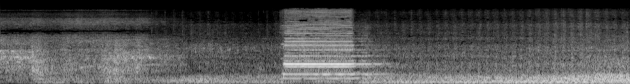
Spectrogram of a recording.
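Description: A train horn gives one short blast, under a second long, about three seconds in. Then comes the rumble of a train rolling past, which grows louder toward the end.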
